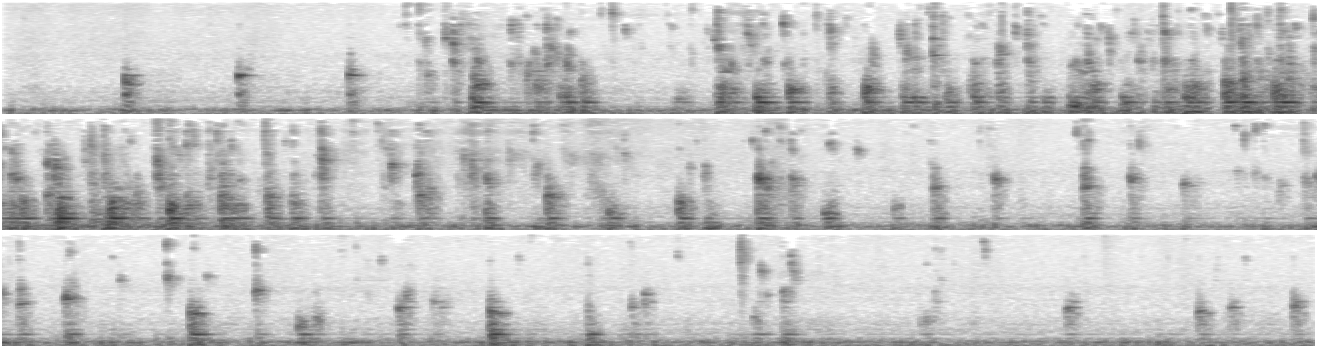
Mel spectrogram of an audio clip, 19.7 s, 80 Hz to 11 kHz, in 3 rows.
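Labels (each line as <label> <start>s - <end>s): Water drips repeatedly from a tap. 0.5s - 2.0s
Water loudly dripping from a tap. 0.5s - 2.0s
Loud water flows from the tap, repeatedly knocking against it. 2.1s - 19.7s
Water suddenly flows from the tap and then slowly stops. 2.1s - 19.7s
Water is tapping irregularly on the tap. 2.1s - 19.7s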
